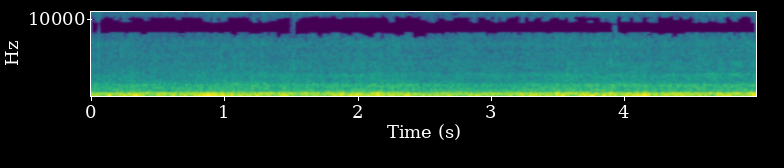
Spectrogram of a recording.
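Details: Young honey bees practising flight give off an unbroken, even hum, a low steady drone layered in bands, with no pauses or other sounds.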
